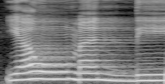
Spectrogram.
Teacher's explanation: Karena alif lam menghadapi huruf syamsiyah yaitu dal, maka alif lam tidak dibaca masuk langsung ke dal. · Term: alif lam syamsiyah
